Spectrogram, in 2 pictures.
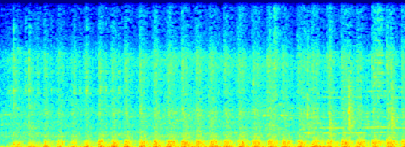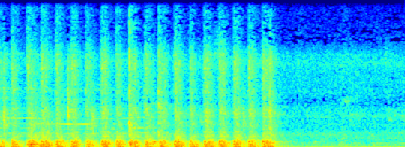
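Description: A machine running with a fast, even clatter of about five or six knocks a second over a low rumble, stopping abruptly about nine seconds in.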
